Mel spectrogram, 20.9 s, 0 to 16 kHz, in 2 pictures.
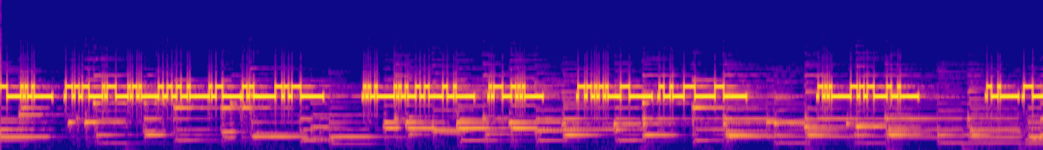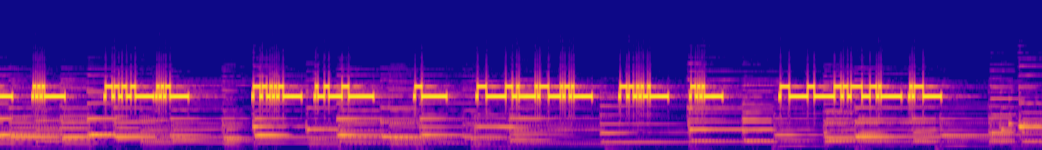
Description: TTY/TDD text telephone tones (45.45 baud Baudot), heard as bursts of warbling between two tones, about 400 Hz shift, 1600 Hz centre. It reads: … MEDICAL OFFICER DOCTOR MCCOY IS SUMMONED FROM THE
